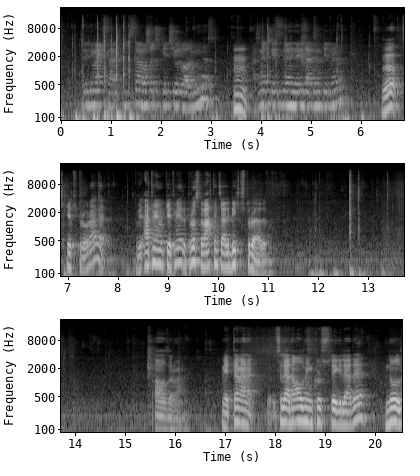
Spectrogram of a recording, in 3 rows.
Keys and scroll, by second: 0.1 shift+p, 0.5 e, 3.9 3, 5.9 Left, 11.7 space.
